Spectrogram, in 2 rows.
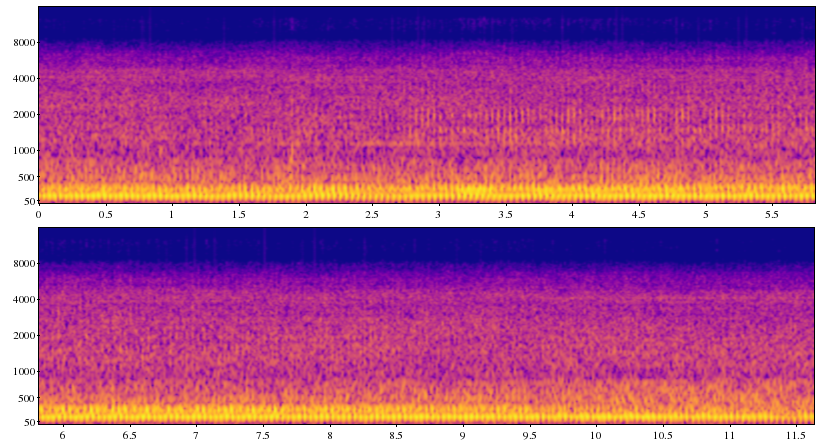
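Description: A Royal Enfield Bullet 350 motorcycle engine runs steadily on a sunny ride, its loud, even thump and rumble holding without a break and without any voices.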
